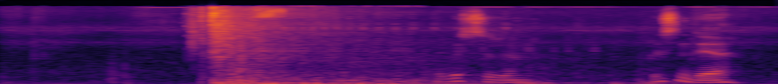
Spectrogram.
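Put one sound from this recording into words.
A weapon fires with a loud electric blast that crackles and fades.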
